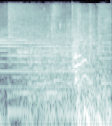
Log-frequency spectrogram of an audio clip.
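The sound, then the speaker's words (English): A bed slams heavily into a wall, and a loud crash with crackling breakage as the plaster cracks swells in the second half over a steady, humming rumble. “As the bed's driven into the wall yet again, plaster starts to crack.”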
